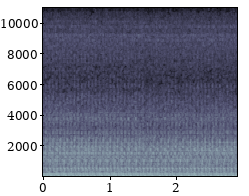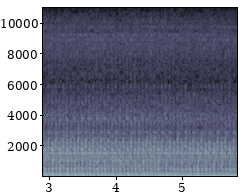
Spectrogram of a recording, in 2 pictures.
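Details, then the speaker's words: 1992 Chevrolet Caprice wagon V8, sat in a field and reportedly seized, low on oil; busy idle with fast light ticking about three a second, suspected noisy lifters that got louder while running, unconfirmed. "uh that sounds a little louder gun lifters very strange cuz it's running"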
